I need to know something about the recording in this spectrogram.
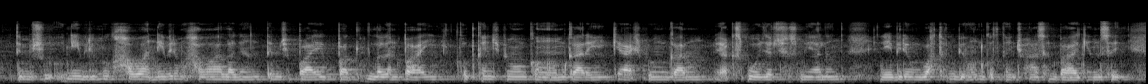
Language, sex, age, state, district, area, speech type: Kashmiri, male, 45-60, Jammu and Kashmir, Budgam, rural, spontaneous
